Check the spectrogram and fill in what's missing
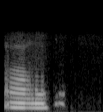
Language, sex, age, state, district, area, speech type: Bengali, male, 18-30, West Bengal, Birbhum, urban, conversation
